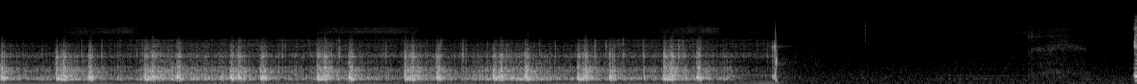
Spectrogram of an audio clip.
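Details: Pulmonary ejection click.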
